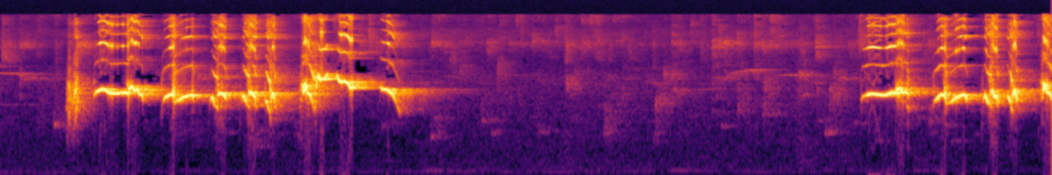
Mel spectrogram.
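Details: Kacer poci magpie robin singing as a lure so a silent caged bird joins in. One long run of fast, scratchy whistles that climb toward the end, then a pause and another energetic phrase.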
